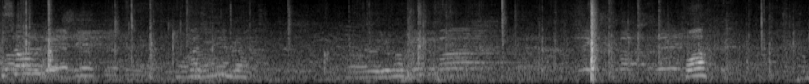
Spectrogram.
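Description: Men's voices in a team huddle: scattered low talk and a count of "three" near the end. Scattered sharp clicks, and one loud sharp crack about four and a half seconds in.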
